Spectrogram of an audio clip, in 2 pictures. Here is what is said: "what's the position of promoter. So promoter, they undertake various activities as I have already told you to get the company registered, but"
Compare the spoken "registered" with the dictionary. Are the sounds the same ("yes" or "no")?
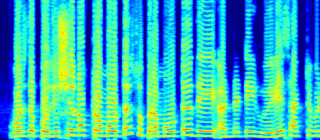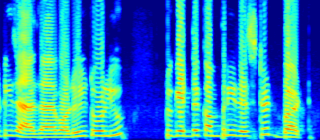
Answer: no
